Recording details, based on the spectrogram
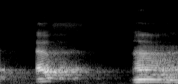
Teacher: itu makhrajnya ujung gigi seri atas kita bertemu dengan perut bibir bawah. Jadi nyebut fa bukan pakai ditiup, bukan begitu, tapi fa. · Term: makhraj fa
